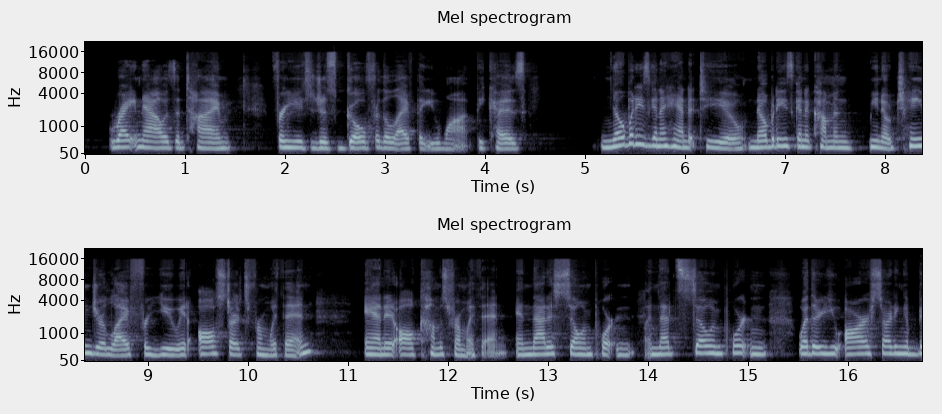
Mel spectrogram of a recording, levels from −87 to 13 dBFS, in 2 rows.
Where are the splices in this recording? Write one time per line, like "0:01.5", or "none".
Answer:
0:14.0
